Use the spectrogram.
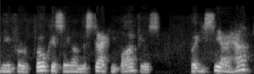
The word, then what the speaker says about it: Stachybotrys: in the lakes and making the molds grow, Stachyboris or whatever, other molds. I always say it wrong. What's wrong with me, man? What is it? Stinky butt ass? Stachybotrys.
